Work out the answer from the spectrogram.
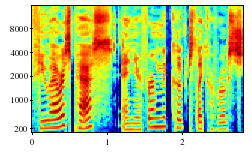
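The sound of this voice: This is an unforced reading voice. Its pitch varies an ordinary amount.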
